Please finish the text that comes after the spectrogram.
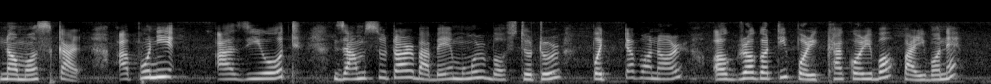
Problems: background sounds at intervals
